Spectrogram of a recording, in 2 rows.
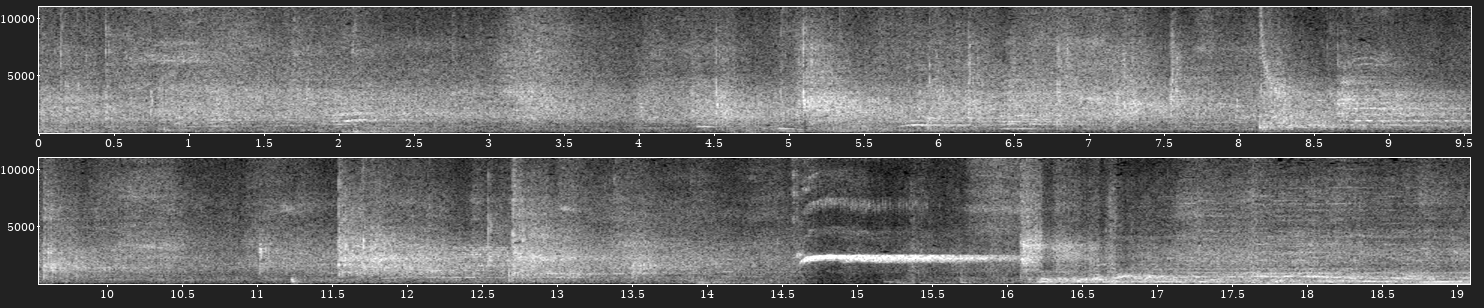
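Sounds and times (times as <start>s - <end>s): voices calling out in hall: 0.0s - 10.1s, 11.2s - 19.0s
skates on ice: 0.0s - 14.6s
referee whistle blast: 14.6s - 16.1s.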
